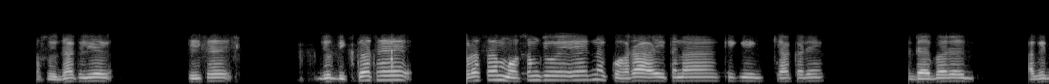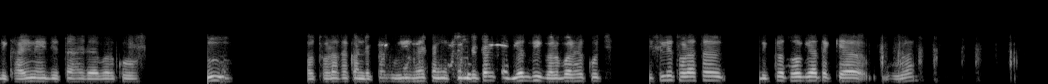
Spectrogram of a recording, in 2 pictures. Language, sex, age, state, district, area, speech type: Hindi, male, 30-45, Uttar Pradesh, Varanasi, urban, conversation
